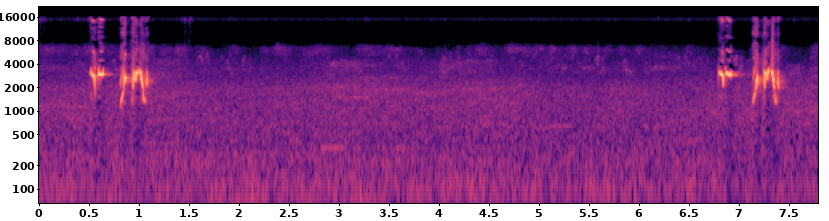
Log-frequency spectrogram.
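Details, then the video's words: Bulbul song meant to coax silent wild bulbuls into singing. A quick burst of three bright, slurred notes opens the clip and a matching phrase returns about six seconds later. Faint background hiss throughout. "تغريد لفتح البلابل الوحشية الساكتة"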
